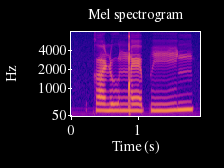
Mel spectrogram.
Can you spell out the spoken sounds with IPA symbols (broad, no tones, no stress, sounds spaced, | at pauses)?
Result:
k ʌ ɳ u ŋ͡ǃ ɛ p i ɲ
